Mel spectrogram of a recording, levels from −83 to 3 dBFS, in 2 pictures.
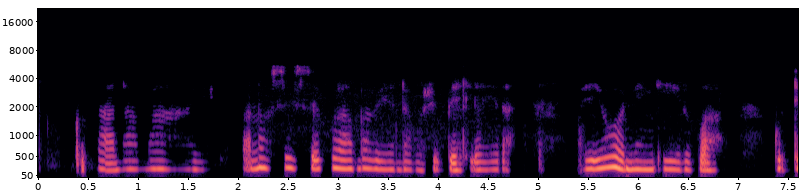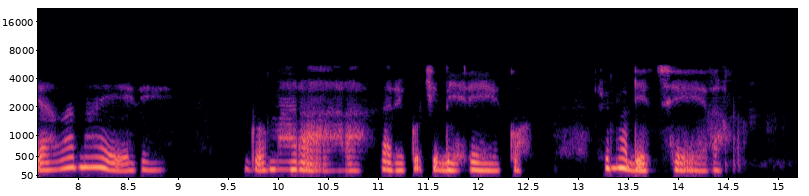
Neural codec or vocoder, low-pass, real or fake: none; 5.4 kHz; real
